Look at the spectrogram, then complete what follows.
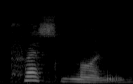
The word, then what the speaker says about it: Pressman: it right because I always say your last name wrong Pressman prman prman perfect you got it perfect you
